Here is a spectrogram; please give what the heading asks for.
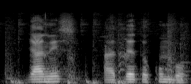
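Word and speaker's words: Giannis Antetokounmpo: My name is Giannis Adetokunbo. There you are, folks. It's to pronounce the names, but as far as the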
